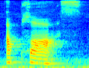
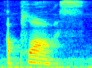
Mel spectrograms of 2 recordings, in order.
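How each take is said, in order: No difference in how they are said.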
